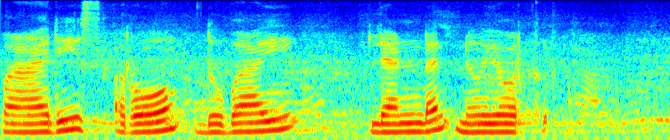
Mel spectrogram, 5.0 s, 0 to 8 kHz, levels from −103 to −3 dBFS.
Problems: constant background noise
